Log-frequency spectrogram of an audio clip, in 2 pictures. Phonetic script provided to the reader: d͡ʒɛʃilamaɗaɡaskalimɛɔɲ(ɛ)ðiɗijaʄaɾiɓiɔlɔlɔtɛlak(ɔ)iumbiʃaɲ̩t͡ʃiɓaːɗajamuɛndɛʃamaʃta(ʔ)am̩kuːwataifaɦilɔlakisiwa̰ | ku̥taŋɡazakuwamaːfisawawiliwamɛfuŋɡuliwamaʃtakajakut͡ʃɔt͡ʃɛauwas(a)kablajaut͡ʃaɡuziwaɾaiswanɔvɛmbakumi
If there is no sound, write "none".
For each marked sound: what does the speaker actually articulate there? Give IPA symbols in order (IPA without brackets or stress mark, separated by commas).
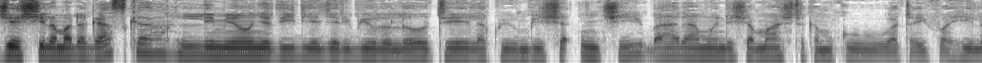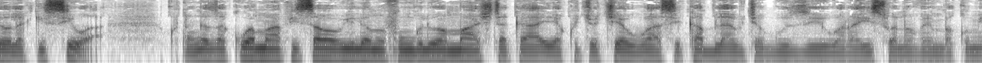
a, u, k, i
